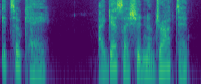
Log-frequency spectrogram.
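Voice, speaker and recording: A man voicing a cool, intense teenage girl fighter with a curt, steady manner in an audiobook drama. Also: mid-range voice, moderate pace, husky, no room sound, clean studio sound, voice pushed up.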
